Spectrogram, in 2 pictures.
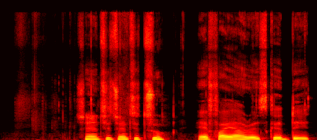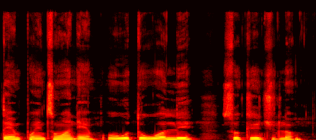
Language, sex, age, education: Yoruba, female, 15-29, secondary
